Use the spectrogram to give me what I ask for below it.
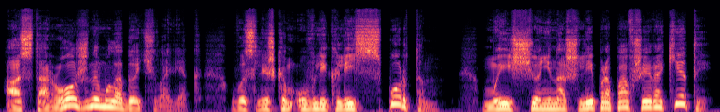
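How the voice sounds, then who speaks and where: A man voicing a calm, kindly middle-aged professor in a read-aloud storybook, speaking in a measured, reassuring way. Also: medium pitch, dry recording, studio quality, pitched above the performer's own voice.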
